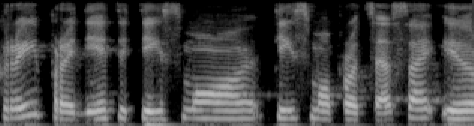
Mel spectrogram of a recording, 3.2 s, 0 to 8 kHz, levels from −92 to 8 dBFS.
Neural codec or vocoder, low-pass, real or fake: none; 7.2 kHz; real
